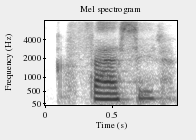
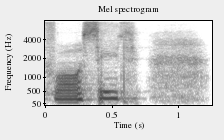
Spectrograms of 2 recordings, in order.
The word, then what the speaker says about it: facet: Okay, I need to know how to pronounce that part, which is facet, not faucet. It's facet.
